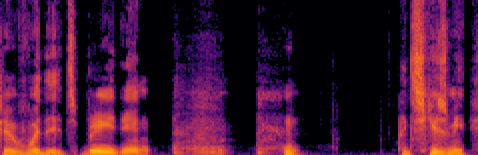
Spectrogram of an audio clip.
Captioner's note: coughs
